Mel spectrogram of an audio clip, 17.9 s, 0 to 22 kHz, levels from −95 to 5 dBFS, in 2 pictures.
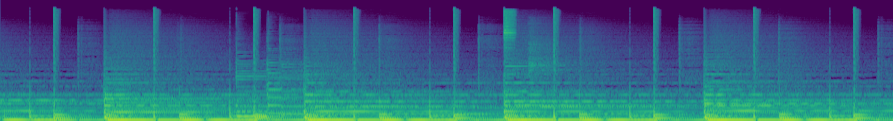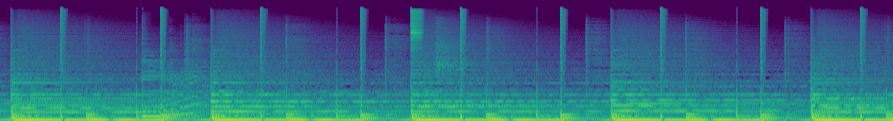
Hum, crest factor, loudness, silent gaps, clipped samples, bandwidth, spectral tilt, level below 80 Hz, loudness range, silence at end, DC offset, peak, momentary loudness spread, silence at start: none; 14 dB; -18 LUFS; none; under 0.1%; 17 kHz; -7 dB/octave; -16 dBFS; 1 LU; 0 s; under 0.1%; 0 dBFS; 6 LU; 0 s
